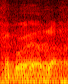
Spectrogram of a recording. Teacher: the R isn't hard like it is in English. It's not capoeira.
